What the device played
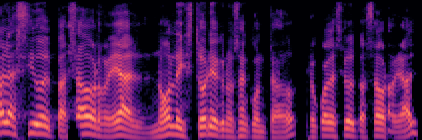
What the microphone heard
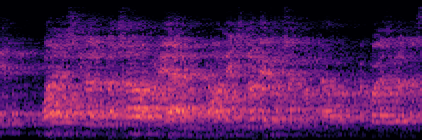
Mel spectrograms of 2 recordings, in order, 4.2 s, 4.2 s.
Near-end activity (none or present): none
